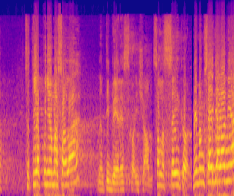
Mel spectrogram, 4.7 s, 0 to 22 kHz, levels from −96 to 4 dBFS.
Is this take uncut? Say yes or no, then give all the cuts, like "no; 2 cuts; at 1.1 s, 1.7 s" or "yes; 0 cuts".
no; 2 cuts; at 3.0 s, 3.8 s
